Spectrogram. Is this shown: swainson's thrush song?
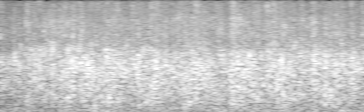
no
